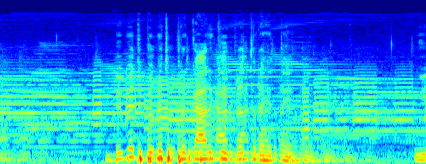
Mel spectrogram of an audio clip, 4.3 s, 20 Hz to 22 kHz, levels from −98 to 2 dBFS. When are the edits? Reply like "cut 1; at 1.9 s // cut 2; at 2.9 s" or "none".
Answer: none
